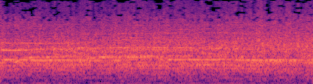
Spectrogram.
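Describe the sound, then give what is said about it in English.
A large crowd of Jewish Americans cheers and applauds continuously after Trump speaks of recognizing Israeli sovereignty over the Golan Heights, a dense, steady roar of clapping and voices that stays loud and even throughout without letting up. “You hear the cheers and applause? And it went on for a while.”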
